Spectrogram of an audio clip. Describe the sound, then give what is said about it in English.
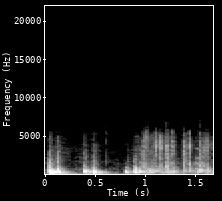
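A locked door is rattled and thumped against its frame without opening: two short jolts, then a longer run of rapid knocking rattles, fairly loud, with no voices. “The door over there is closed”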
